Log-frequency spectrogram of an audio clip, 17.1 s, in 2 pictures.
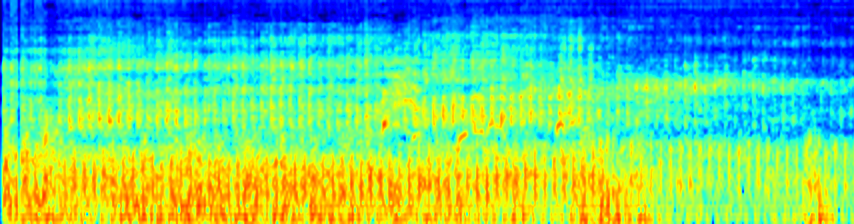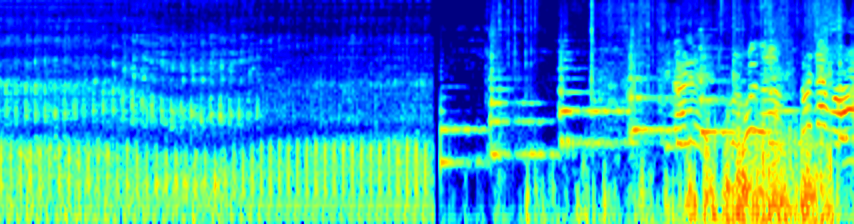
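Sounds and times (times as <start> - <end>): diesel engine chugging: 0.0 - 13.2.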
